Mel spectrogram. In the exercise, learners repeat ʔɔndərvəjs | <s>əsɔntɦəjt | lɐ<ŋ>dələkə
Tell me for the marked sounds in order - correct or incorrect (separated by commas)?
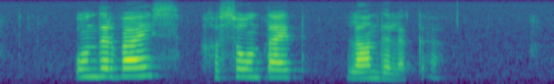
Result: incorrect, incorrect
